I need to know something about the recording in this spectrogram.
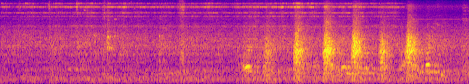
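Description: Molten metal pours into a ladle with a steady rushing hiss.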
